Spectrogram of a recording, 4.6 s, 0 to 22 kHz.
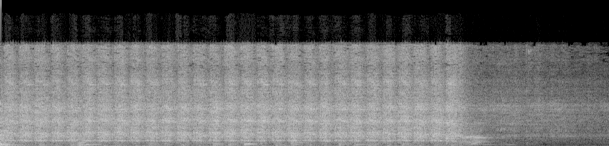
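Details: Toyota Corolla being reassembled, cranking on fresh gas: fast uneven cranking chug with sharp pops, never catches, then dies away; flames out the exhaust, no timing mark on timing light, distributor timing suspected 180 degrees out.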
